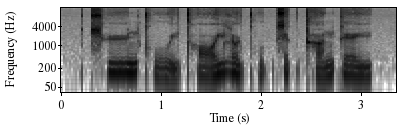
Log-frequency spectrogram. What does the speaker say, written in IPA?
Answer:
t͡sʰ yː˧ n kʰ uː˨˩ j t̪ʰ ɔː˨˥ j l ɵ˨˧ ɥ kʷʰ ɪ˨ k̚ s ɪ˧ k̚ t̪ʰ ɐ˨˥ n k e˧ j

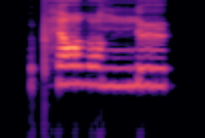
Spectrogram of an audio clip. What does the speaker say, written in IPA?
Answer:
pʰ ɛ ðˤ ʉ nː ʉ

